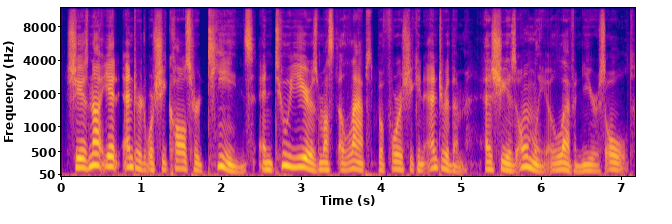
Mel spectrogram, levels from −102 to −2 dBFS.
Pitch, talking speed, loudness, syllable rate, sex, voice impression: 145 Hz, 225 wpm, -20 LUFS, 5.4 syllables/s, male, very masculine, very adult-like, slightly thick, tensed, powerful, slightly dark, slightly hard, clear, fluent, cool, very intellectual, refreshing, very sincere, calm, friendly, reassuring, slightly unique, slightly elegant, wild, slightly sweet, lively, strict, slightly intense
